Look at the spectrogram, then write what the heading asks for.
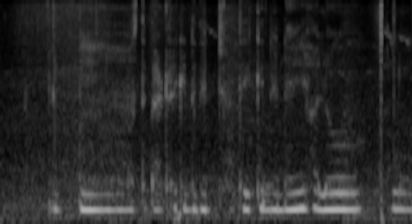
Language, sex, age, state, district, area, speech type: Dogri, female, 18-30, Jammu and Kashmir, Udhampur, rural, spontaneous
